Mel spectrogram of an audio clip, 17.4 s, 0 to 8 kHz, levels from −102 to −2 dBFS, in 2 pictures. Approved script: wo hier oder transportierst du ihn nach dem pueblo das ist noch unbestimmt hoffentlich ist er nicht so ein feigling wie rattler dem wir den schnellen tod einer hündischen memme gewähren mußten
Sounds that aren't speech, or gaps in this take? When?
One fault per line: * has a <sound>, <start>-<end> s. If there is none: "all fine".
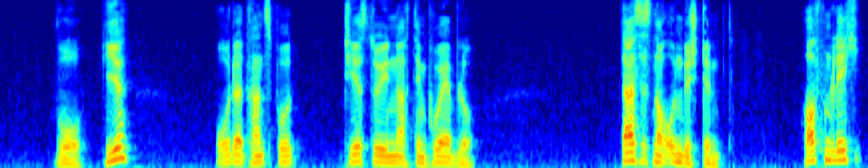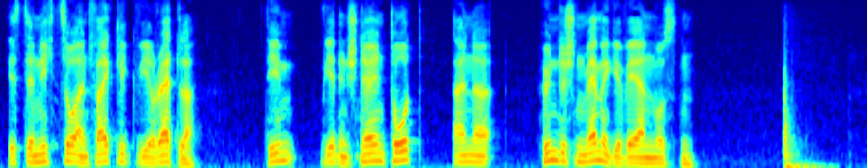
* has a thud, 16.5-17.1 s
